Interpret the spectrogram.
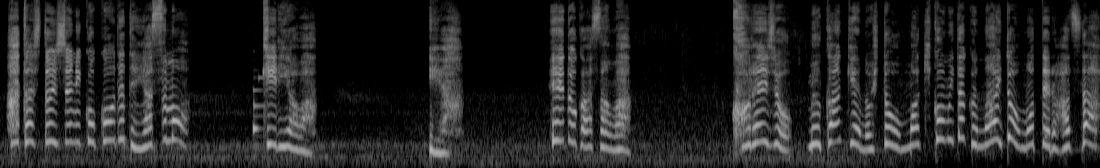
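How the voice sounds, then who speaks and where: An earnest young ranger girl in a video game dub. Her voice is very high, caring and plain-spoken. There is faint ambient noise behind it. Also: animated, normal speed, long pauses, a bit bright. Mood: concerned, firm. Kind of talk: Japanese game dub acting.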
